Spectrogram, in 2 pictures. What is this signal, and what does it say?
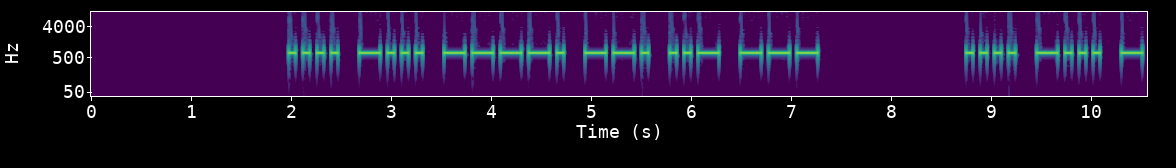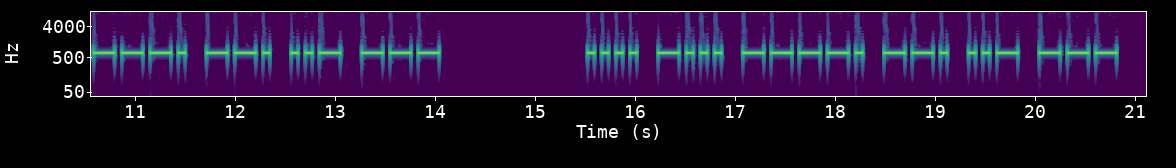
Morse code, heard as a keyed tone, about 17 wpm, 700 Hz. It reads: HB9GUO HB9GUO HB9GUO
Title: DXCC-100 Call Signs - 6 Characters - Repeated 3x - 17wpm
